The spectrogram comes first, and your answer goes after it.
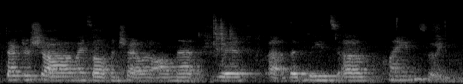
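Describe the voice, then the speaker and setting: A woman board member giving a brisk committee update. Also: fairly low pitch, fairly even intonation. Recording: echoey room, distant mic, noise.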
